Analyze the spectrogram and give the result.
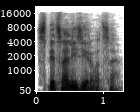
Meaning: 1. to specialize 2. passive of специализи́ровать (specializírovatʹ)
- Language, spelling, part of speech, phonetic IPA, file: Russian, специализироваться, verb, [spʲɪt͡sɨəlʲɪˈzʲirəvət͡sə], Ru-специализироваться.ogg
